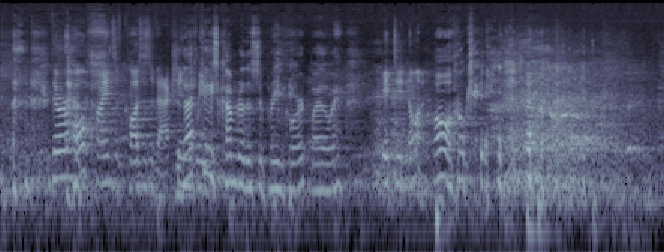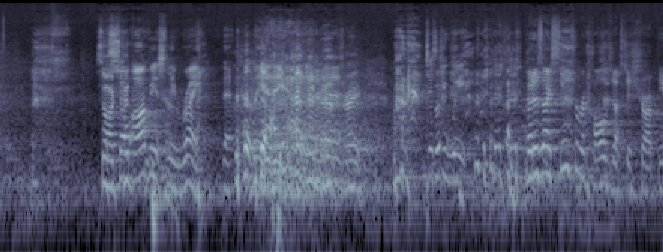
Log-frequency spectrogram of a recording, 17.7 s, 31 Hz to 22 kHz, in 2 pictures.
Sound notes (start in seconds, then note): 6.9 laughter; 10.5 voiceover; 11.8 laughter; 14.6 voiceover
